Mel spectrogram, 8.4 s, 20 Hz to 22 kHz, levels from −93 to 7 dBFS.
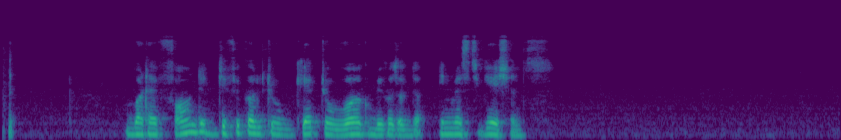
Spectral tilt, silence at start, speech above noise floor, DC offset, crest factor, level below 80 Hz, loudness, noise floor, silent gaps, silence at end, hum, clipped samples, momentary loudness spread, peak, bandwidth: -7.5 dB/octave; 0.1 s; 41 dB; under 0.1%; 20 dB; -74 dBFS; -36 LUFS; -76 dBFS; none; 3.15 s; none; under 0.1%; 12 LU; -18 dBFS; 8.2 kHz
